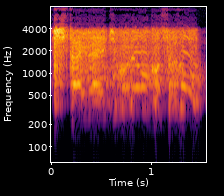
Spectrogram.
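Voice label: damaged water mood high, speech japanese; War Thunder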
